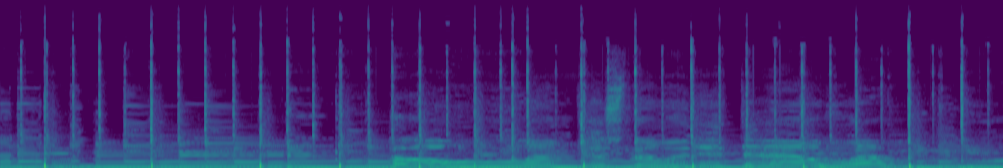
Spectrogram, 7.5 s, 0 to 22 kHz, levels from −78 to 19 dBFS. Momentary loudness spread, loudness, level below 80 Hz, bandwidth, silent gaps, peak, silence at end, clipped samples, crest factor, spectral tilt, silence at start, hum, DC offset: 4 LU; -28 LUFS; -38 dBFS; over 20 kHz; none; -4 dBFS; 0 s; under 0.1%; 24 dB; -5 dB/octave; 0 s; none; under 0.1%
